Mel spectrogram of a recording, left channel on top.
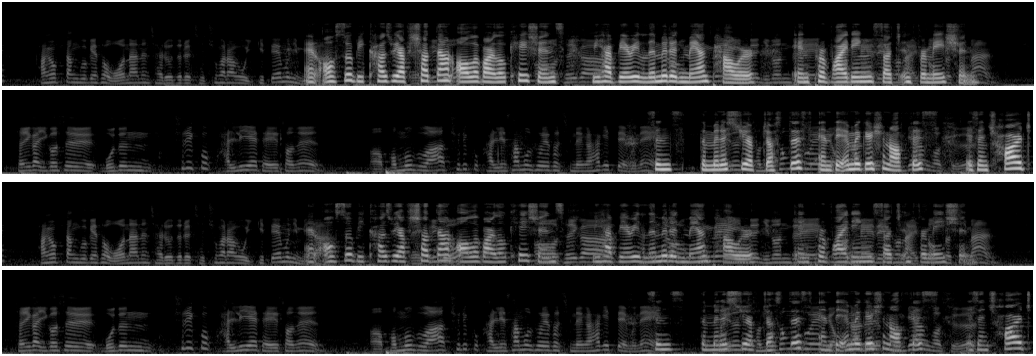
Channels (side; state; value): right; quieter; 8.5 dB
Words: 방역 당국에서 원하는 자료들을 제출하고 있기 때문입니다. And also because we have shut down all of our locations, we have very limited manpower in providing such information. 저희가 이것을 모든 출입국 관리에 대해서는 법무부와 출입국 관리 사무소에서 진행을 하기 때문에 Since the Ministry of Justice and the Immigration Office is in charge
